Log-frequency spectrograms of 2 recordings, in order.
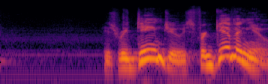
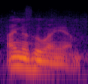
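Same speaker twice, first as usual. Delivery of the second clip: quiet assurance; 4 semitones lower, 6 dB quieter than usual. Retold or imitated. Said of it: "And you say".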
